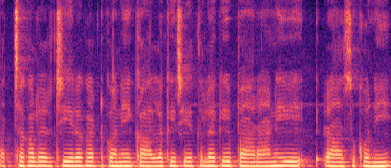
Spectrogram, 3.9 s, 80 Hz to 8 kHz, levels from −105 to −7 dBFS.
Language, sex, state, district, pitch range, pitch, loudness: Telugu, female, Andhra Pradesh, Chittoor, 190-200 Hz, 195 Hz, -15 LUFS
